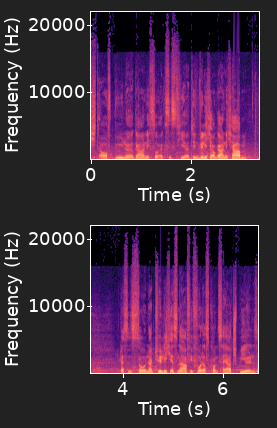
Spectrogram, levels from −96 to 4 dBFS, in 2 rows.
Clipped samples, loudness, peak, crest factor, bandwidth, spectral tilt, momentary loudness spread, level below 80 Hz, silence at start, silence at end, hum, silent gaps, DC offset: under 0.1%; -18 LUFS; 0 dBFS; 18 dB; over 20 kHz; -5 dB/octave; 10 LU; -44 dBFS; 0 s; 0 s; none; none; under 0.1%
